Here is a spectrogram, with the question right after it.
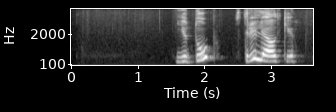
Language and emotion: Russian, positive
